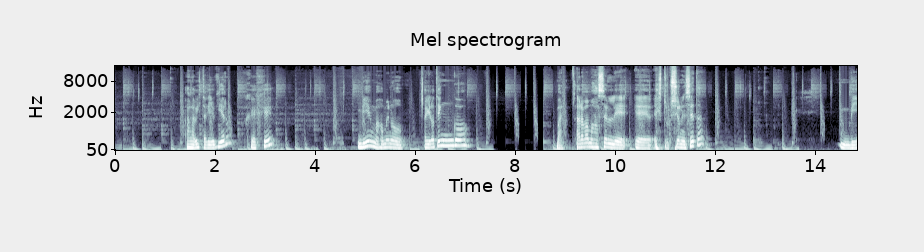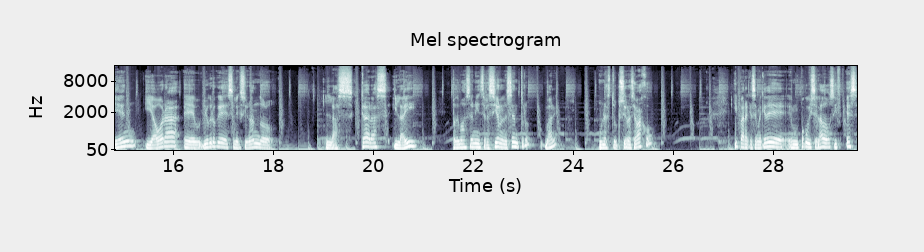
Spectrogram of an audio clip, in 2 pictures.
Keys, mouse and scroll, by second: 1.8 right click, 3.0 g, 4.8-7.0 middle drag, 7.4-8.4 drag, 8.4 middle click, 9.3-10.8 scroll down 1, 10.8 e, 13.3-16.2 middle drag, 17.5 click, 18.1 click, 19.0 shift+right click, 19.3 shift+right click, 23.9-25.0 middle drag, 27.8-29.1 middle drag, 29.1 shift+s.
